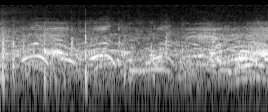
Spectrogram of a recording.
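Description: Faint, overlapping voices of spectators and players calling out across a football field, with no single close voice.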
